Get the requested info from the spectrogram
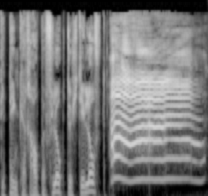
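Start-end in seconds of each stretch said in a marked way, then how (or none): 1.6-3.1 very high, loud falling scream; high creature shriek fading away. Acted. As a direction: shriek as you fly off. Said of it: "schrie sie".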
